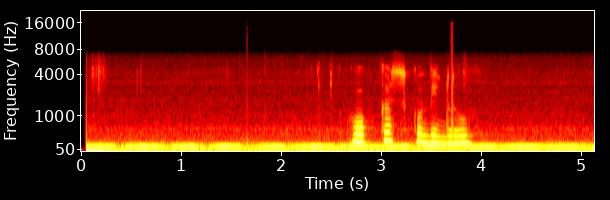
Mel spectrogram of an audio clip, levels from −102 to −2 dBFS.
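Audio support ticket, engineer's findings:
Overlapping chunks in the speech. Short stutter at 1.66 s and again at 3.71 s. Each join replays about 50 ms of audio. Joins are 2 s apart. Probable component: chunked processing or transport stage. Each chunk starts before the previous one ends.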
